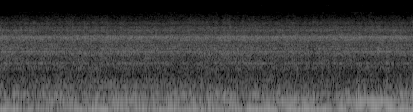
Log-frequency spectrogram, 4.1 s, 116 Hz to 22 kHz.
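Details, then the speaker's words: 2018 BMW X3 (G01) 2.0 turbo diesel, rear parking brake actuator retracted to installation position via Foxwell NT530 scan tool before pad change: low steady motor drone with even whir, no strain or clicking; winding back normally. "So I can hear the brake unwinding. And this tells me that I can now go ahead and change the pads."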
